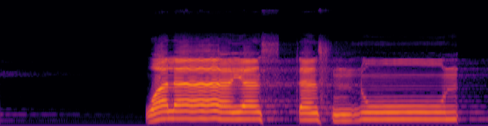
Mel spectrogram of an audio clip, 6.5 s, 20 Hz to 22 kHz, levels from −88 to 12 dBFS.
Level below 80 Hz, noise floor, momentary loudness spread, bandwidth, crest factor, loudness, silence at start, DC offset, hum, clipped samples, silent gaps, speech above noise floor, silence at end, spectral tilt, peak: -82 dBFS; -80 dBFS; 15 LU; 8 kHz; 18 dB; -19 LUFS; 1.95 s; under 0.1%; 60 Hz at -55 dBFS; under 0.1%; none; 61 dB; 0.4 s; -5 dB/octave; -4 dBFS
